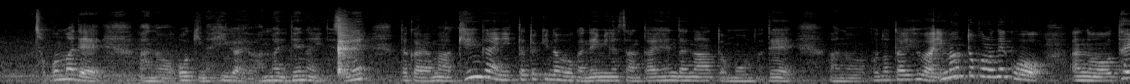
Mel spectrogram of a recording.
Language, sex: Japanese, female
